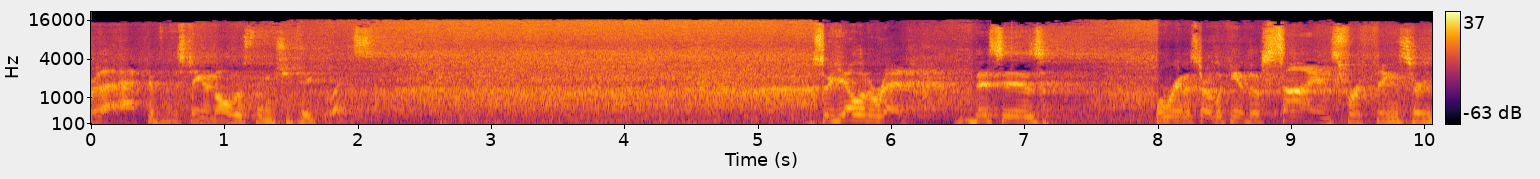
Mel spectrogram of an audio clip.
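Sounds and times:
high-pitched hiss: 0.6s - 10.0s.

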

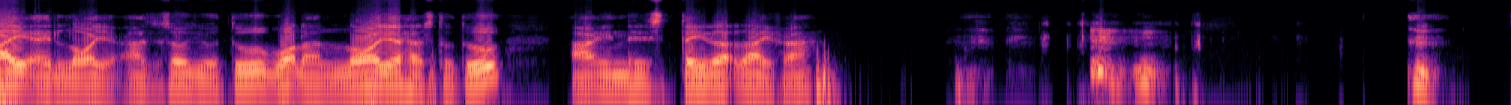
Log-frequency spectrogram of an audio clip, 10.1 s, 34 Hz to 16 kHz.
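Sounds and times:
person clearing throat: 6.4s - 8.0s, 9.4s - 9.8s.

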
